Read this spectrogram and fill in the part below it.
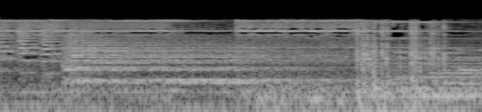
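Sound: telephone ringing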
